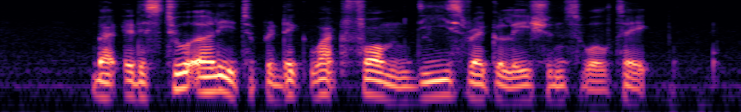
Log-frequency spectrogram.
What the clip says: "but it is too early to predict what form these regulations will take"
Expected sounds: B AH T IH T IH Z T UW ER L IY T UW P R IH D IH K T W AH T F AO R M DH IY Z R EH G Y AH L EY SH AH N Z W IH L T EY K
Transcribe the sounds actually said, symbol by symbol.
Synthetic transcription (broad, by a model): B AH T IH T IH S T UW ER L IY T UW P R IH D IH K T W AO T F AO M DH IY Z R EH G Y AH L EY SH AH N S W IH L T EY K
